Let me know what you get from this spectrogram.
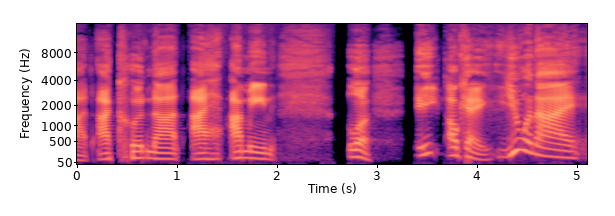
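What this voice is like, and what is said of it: Usual voice. Nothing is said of it.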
